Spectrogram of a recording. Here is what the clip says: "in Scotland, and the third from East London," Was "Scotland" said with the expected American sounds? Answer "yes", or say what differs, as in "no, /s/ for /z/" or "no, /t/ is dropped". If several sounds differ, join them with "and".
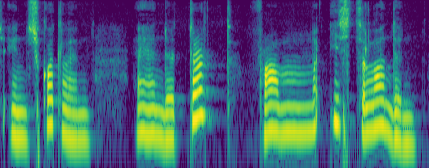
yes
